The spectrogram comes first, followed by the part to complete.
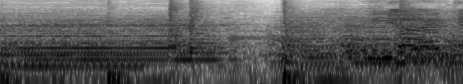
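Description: Live amateur ensemble of violins, acoustic guitars and percussion playing a song: a held chord breaks off briefly a little past halfway, then the band comes back in on a low beat.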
